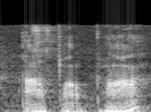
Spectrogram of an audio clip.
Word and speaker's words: Apapa: You asked for the name and get the right pronunciation of the name. So his name is Apapa.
